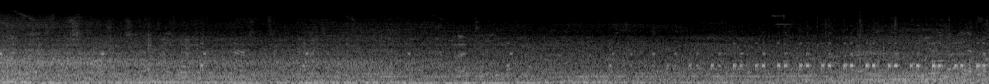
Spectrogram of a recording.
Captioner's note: beep, beep, beep, beep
